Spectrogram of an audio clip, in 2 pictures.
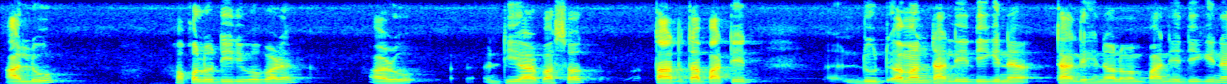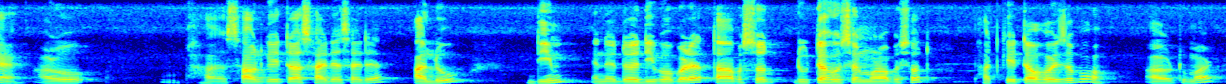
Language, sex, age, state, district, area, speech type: Assamese, male, 30-45, Assam, Darrang, rural, spontaneous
